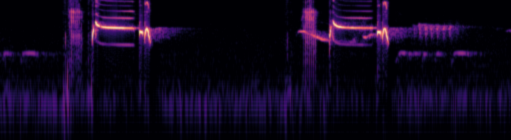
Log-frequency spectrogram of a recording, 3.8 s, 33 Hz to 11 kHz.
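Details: Bar-winged prinia calling energetically, used to lure wild males and females. Two loud call bursts, each a sharp click, a high steady whistled note with bright overtones, then another click, about 1.7 seconds apart, with faint background noise.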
